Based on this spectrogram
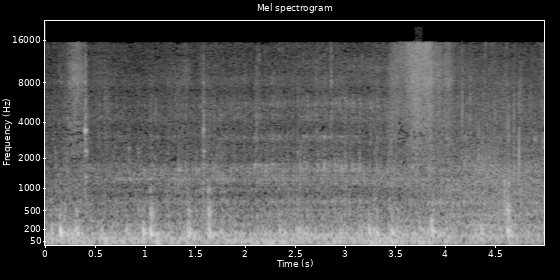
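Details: Kia Rio JB driving: irregular dull low thumps every half second over wind and road hiss, a suspension knock suspected to be the stabilizer bar bushings and control arms, not confirmed.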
